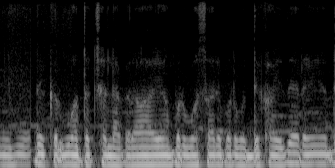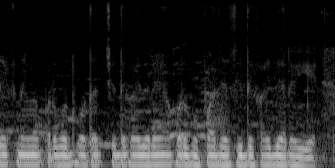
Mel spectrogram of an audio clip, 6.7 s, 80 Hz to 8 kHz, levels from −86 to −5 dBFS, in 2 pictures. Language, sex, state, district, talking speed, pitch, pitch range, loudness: Hindi, male, Maharashtra, Aurangabad, 315 wpm, 120 Hz, 120-125 Hz, -33 LUFS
